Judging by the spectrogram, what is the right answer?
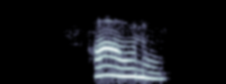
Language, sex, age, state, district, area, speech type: Telugu, female, 30-45, Andhra Pradesh, N T Rama Rao, urban, conversation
